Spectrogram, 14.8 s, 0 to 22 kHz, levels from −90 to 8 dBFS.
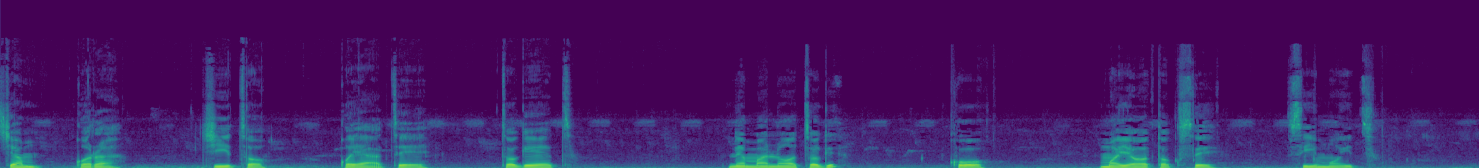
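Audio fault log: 6.81–14.79 s, adaptive stream at a lower bitrate: the speech suddenly turns duller and synthetic in the treble, with nothing above 16.3 kHz and more codec artefacts, but no gap. The stream switched to a lower-bitrate version, consistent with a drop from about 96 to 32 kbit/s.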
